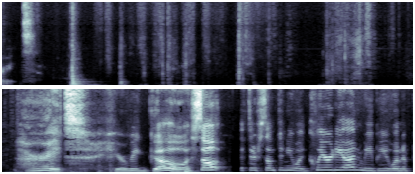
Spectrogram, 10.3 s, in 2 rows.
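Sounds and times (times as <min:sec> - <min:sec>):
speech: 0:00.0 - 0:00.5, 0:05.4 - 0:10.2
Sacred Forest oracle cards by Denise Lynn being drawn and shuffled: 0:01.2 - 0:04.8.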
